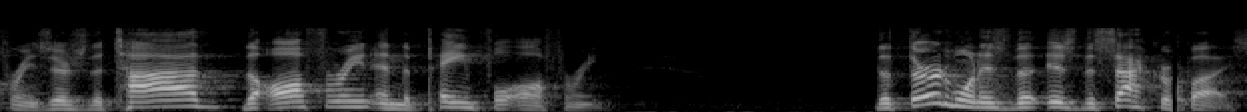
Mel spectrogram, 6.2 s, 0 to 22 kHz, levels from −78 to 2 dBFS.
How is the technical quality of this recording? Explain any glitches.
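There is one glitch, near the end of this wideband G.722 speech recording at 64 kbit/s. From 5.85 to 5.94 s, packet loss on an ADPCM call cuts a hard-edged 30 ms silence, which fits a few lost packets. The decoder's adaptive predictor and step size then drift from the sender's, so the speech returns distorted until they realign. Unlike a plain dropout, the damage continues after the hole.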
